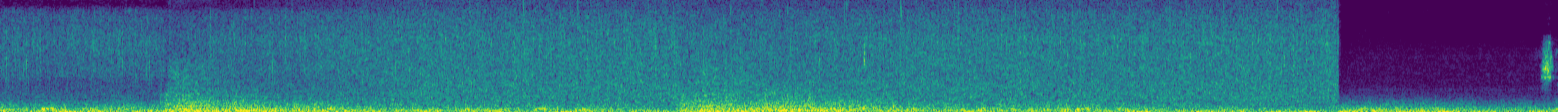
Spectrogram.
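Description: Steady heavy rain hisses through a thunderstorm in the game Shenmue, with deep rolling thunder swelling midway before the downpour cuts off sharply near the end.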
